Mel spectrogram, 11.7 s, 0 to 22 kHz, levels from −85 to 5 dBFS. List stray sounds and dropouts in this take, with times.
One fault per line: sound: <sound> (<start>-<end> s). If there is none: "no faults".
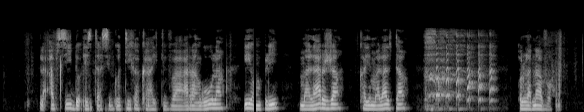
sound: dropout (5.1-5.1 s)
sound: laugh (8.5-10.0 s)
